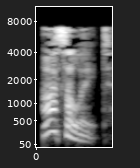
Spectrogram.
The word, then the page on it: ocellate: British English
